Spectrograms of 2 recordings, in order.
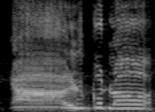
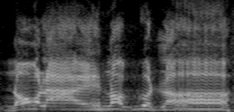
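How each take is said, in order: First: Loud, high Singlish yes with lah. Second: Loud, high, slow Singlish no with lah. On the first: Host demoing local style, loud Singlish lah. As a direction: shout it like a happy local. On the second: Host demoing local style, loud slow Singlish lah. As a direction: drag out the disapproving lah. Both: Shown as a demonstration. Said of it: "you speak the local style lah".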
